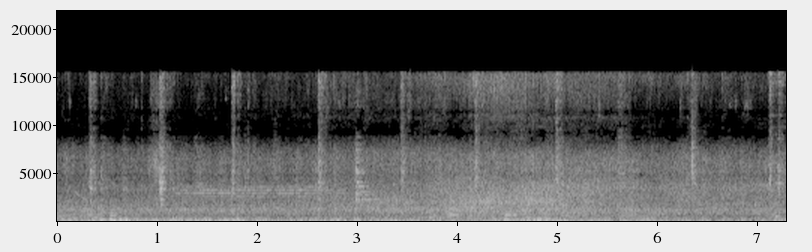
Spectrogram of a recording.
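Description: A spade digs into soil with dull thuds.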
